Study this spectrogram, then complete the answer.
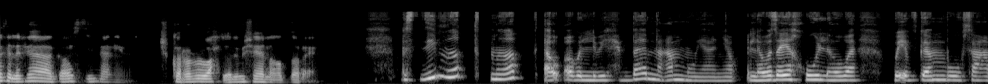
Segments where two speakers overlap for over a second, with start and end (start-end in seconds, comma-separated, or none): none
